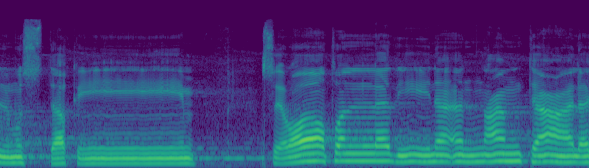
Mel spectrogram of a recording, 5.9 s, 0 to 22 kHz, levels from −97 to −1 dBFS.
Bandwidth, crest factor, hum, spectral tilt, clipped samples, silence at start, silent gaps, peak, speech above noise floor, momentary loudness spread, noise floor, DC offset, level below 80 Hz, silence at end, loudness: 13 kHz; 14 dB; none; -7 dB/octave; under 0.1%; 0 s; none; -16 dBFS; 20 dB; 12 LU; -52 dBFS; under 0.1%; -74 dBFS; 0 s; -32 LUFS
